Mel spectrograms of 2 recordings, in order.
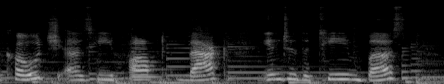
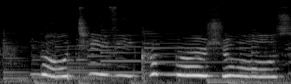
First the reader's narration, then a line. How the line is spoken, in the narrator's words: cried Mother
